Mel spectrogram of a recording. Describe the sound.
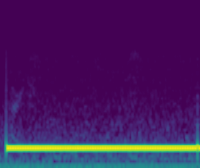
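A telephone tone sounds while a call is placed, one steady unbroken mid-pitched tone that begins after a brief moment and holds to the end.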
